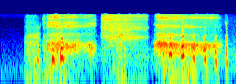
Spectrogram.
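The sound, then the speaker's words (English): Heavy, raspy breathing into a microphone on a call: three long, loud breaths with short pauses between, sounding harsh and wheezy, with no talking. “I'm hearing someone breathing. Darth Vader, are you on the call?”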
